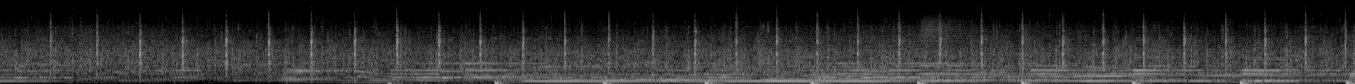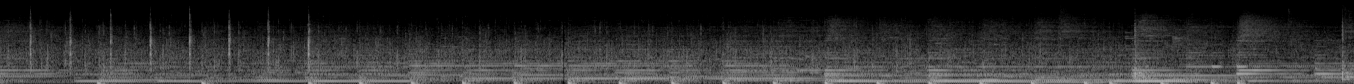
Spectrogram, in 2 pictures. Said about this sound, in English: Do me a favor. Give God the best hand clap you've given him all night.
